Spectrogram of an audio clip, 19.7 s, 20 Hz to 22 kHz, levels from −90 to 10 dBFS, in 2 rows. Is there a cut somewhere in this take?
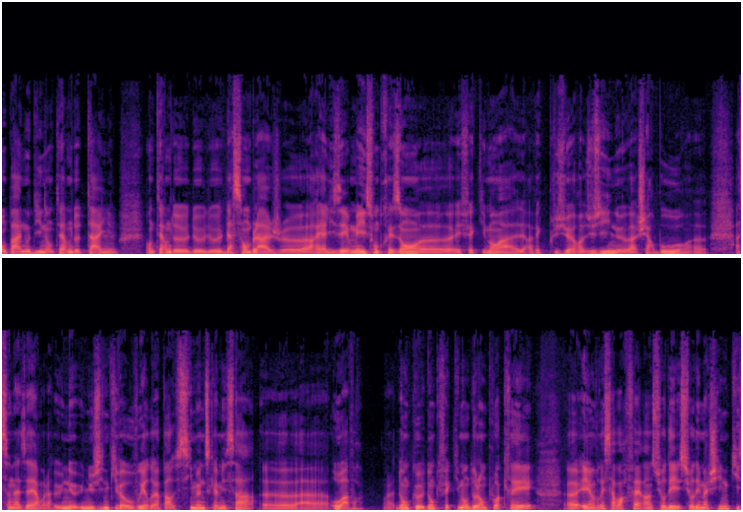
yes; 2 cuts; at 4.6 s, 10.5 s

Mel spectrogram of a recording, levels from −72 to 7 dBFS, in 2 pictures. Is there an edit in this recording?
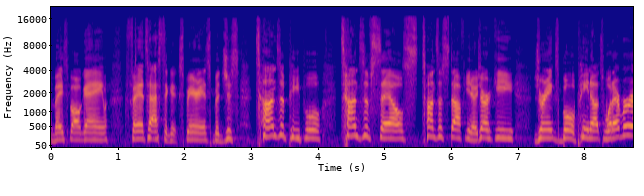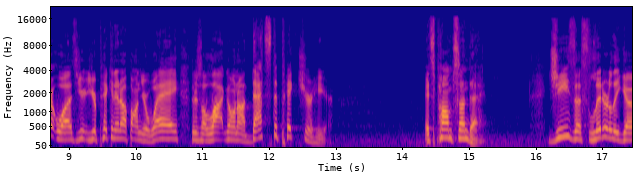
yes; 1 cut; at 6.4 s

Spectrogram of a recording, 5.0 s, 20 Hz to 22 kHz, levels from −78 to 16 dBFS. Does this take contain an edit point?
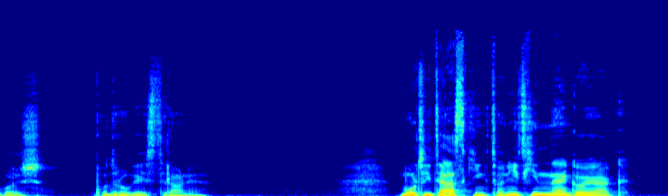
no; 0 cuts

